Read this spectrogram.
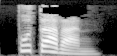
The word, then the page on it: putaran: Indonesian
